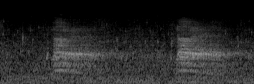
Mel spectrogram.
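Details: One of a group of Eurasian magpies pestering a common buzzard to drive it from carrion gives two harsh, rasping calls about a second apart, over a steady background hiss.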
